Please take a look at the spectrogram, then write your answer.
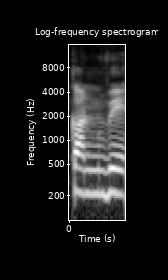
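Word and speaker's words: convey: Pronounce करेंगे, क्या ए, ई वाई को। जैसे कि इन स्पेलिंग्स में है ई वाई लास्ट में। अब हम इसको पढ़ रहे हैं कन्वे। नहीं तो अगर आपको नहीं पता होगा तो आप ऐसे तोड़ के पढ़ेंगे कन और फिर पढ़ देंगे वी, कन्वी, कन्वी।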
